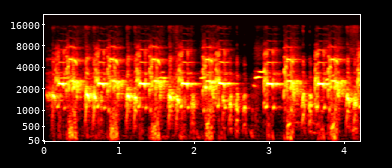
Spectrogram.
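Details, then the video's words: Grey francolin, known locally as dakhni teetar, calling loudly in a harsh, shrill, squawking series of strident notes repeated roughly every half second, with a short pause midway before the series resumes. "Teetar Francolin Voice | Gray dakhni Teetar Ki Awaz | Dakhni tetur ki Awaj"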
